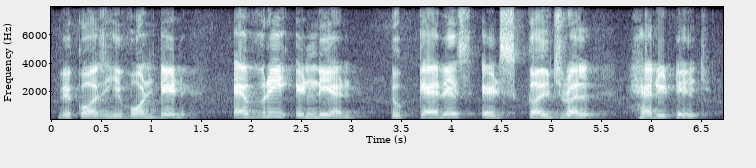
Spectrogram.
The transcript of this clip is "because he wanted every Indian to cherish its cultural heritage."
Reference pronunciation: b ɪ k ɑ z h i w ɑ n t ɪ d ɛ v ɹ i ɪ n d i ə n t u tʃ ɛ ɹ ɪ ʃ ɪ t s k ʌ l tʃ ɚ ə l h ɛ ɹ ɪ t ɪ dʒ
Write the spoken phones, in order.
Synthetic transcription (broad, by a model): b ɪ k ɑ z h i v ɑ n t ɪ d ɛ v ɹ i ɪ n d i ə n t u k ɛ ɹ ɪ s ɪ t s k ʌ l tʃ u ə l h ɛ ɹ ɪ t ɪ dʒ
